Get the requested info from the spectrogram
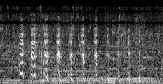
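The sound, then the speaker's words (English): Water splashes in a quick, uneven series of sloshing bursts as two people push and shove each other in chest-deep water, moderately loud, with a low background hum underneath and no voices. “The two pushed and shoved each other in the chest-deep water for a few minutes”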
